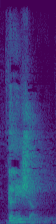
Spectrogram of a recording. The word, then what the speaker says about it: Ganesha: on the Ganesha principle Ganesha two syllables Ghana and Isha Ghana means All Creations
